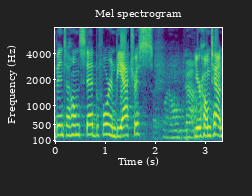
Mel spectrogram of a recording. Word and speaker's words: Beatrice: Anyone been to Homestead before in Beatrice? That's my hometown. Your hometown. Did I say it correctly, or is it? Okay. Beatrice, yep.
